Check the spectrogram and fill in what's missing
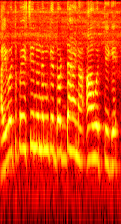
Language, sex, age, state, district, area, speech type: Kannada, female, 60+, Karnataka, Udupi, rural, spontaneous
